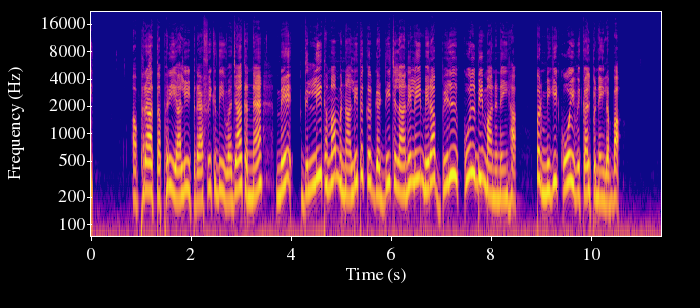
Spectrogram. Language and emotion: Dogri, disgusted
